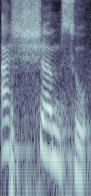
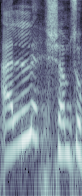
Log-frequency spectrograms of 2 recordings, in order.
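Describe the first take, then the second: First: The 'l' merges into a doubled 'sh' sound. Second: The 'l' sound is clearly pronounced before 'shamsu'. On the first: The speaker calls it right. "এখানে বলতে হবে আশ-শামসু" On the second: The speaker calls it wrong. "আল শামসু বলা যাবে না"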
